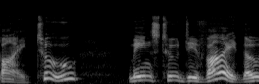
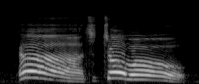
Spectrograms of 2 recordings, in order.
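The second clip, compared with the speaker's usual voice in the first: yelling loudly, higher and louder; 7 semitones higher, 7 dB louder than usual. Calling out to tsutomu while working on a math challenge: shouting. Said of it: "Why are you shouting today?".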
